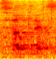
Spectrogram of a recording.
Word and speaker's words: Celtx: Celtics is changing that.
